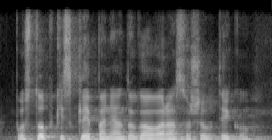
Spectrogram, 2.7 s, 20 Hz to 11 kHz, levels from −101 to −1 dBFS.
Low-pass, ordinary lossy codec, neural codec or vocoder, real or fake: 9.9 kHz; none; codec, 24 kHz, 3.1 kbps, DualCodec; fake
